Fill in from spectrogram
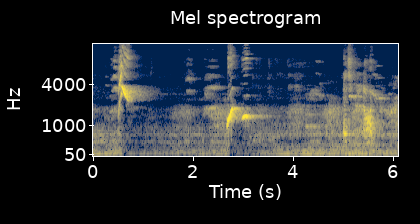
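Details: Four-year-old female Congo African grey parrot kept as a pet, known for sound effects and talking, gives three short sharp whistles. Each rises steeply, and one ends in a drawn-out level note. Low hum runs underneath.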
